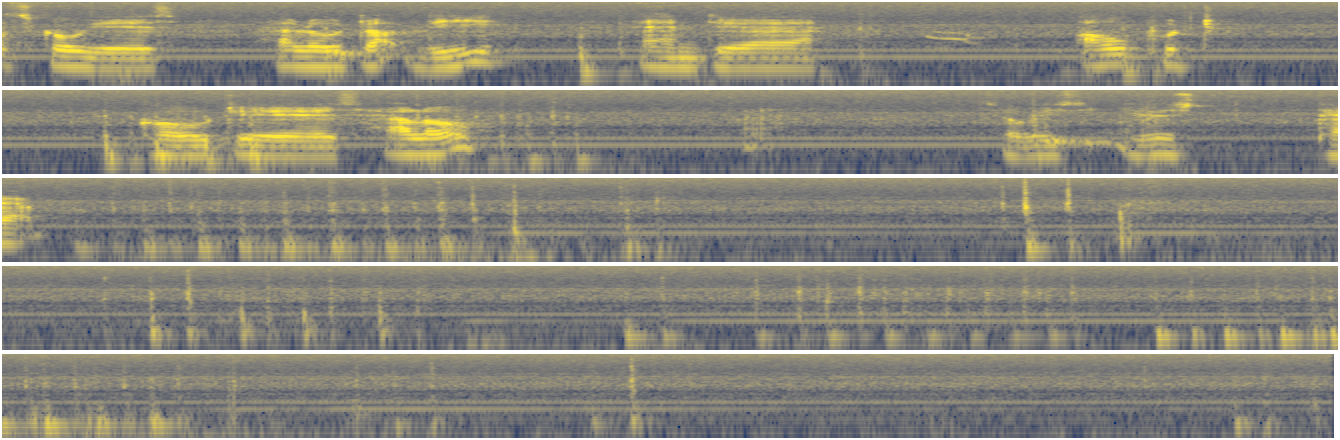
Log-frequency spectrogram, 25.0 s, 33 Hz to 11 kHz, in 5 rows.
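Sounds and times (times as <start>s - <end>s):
low electrical hum: 0.0s - 25.0s
computer keyboard keystrokes: 6.8s - 7.3s, 10.3s - 12.6s, 13.8s - 14.2s, 15.4s - 16.7s, 17.4s - 22.5s.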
